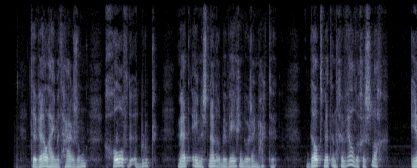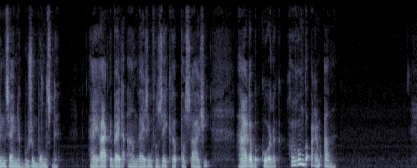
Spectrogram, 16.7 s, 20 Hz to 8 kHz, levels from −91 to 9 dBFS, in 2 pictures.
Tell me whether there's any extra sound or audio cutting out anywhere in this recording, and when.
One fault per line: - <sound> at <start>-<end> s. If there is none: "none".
none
